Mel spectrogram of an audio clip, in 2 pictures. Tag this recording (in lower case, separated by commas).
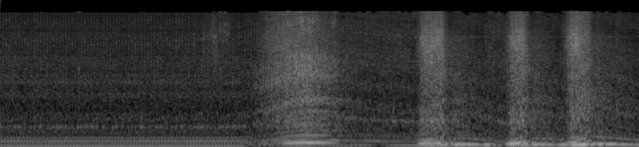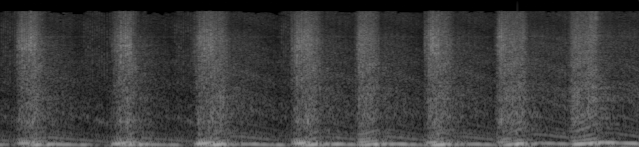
vehicle, car, revving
